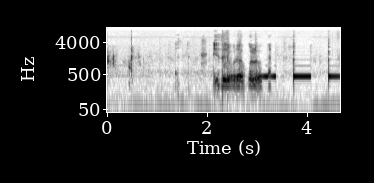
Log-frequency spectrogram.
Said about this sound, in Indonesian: Baik, maaf terputus sambungan teleponnya. Bapak yang ada di Palu, silakan mungkin Bapak bisa menghubungi kembali ya Pak via telepon. Terputus sambungan teleponnya, mohon maaf.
